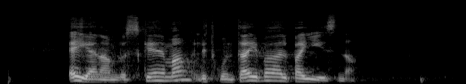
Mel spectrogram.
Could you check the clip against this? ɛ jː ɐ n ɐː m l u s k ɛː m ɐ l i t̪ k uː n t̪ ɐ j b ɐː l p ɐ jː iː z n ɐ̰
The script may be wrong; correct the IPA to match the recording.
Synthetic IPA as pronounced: ɛ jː ɐ n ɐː m l u s k ɛː m ɐ l i t̪ k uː n t̪ ɐ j b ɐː l p ɐ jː iː z n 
